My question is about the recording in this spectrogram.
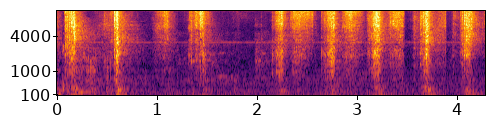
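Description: Kitchen knife chopping an onion on a cutting mat: an uneven run of light knife strikes, about two a second.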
